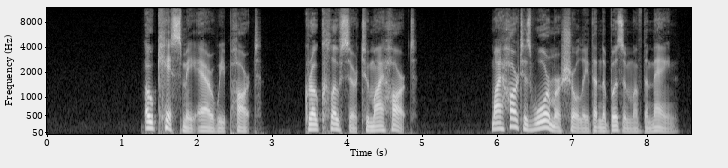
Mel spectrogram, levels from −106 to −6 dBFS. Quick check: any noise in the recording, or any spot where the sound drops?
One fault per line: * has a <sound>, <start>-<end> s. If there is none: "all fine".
all fine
